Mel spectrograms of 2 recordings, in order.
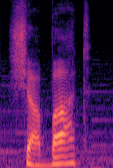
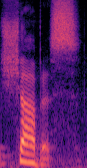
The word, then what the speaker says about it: Shabbat: often hear people also say good shabas which uses the ashkenazic pronunciation of Shabbat but you'll also hear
